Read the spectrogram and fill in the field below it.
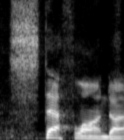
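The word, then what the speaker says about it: Stefflon Don: How do you pronounce it? So, Steflon Don.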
